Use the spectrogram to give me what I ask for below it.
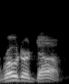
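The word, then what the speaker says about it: Rotterdam: So Roderdam. Okay. And and apparently it's pronounced it's Rotordam or Rotordom. Dom. Rotordom. And that's how they pronounce it there.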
